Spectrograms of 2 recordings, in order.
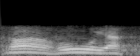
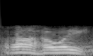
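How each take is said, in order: First: The name ends with a long u and -yah. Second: The name ends with an open -wayh syllable. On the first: This is the form hadith scholars use. "فالمحدثون يأتون بها الهاء مضمومة والواو ساكنة والياء مفتوحة وبعدها هاء" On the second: This is the form grammarians use. "أهل اللغة يقولون راهويه"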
